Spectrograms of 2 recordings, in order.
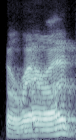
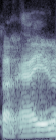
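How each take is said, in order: First: The name is read out as it is spelled. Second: The name uses its local Portuguese pronunciation. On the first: The speaker calls it wrong. "spelt Barreiro" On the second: The speaker calls it right. "but pronounced Barreiro"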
